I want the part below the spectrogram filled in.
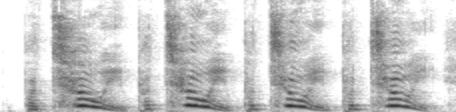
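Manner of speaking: loud, high, punched spitting sounds; rapid-fire cartoon spitting; spitting noises. A narrator's reading. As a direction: spit each patooey out like a flying bolt. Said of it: "It spat bolt".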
